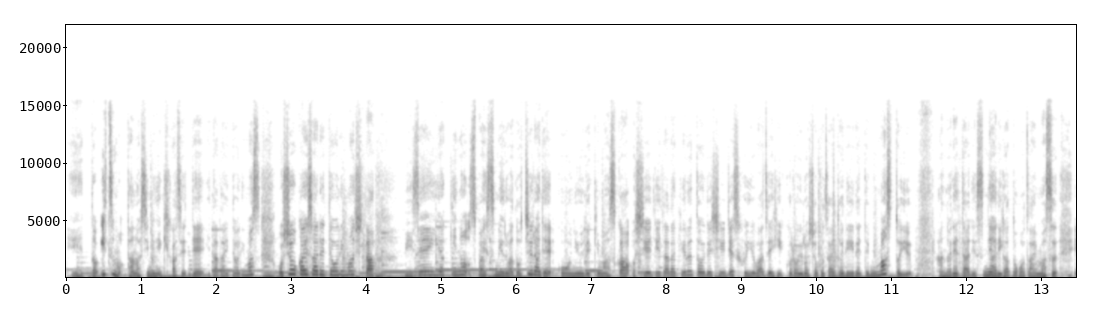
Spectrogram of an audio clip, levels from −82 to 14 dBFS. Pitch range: 190-280 Hz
